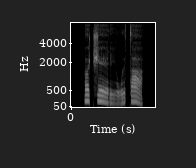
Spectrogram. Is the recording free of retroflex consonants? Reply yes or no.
yes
